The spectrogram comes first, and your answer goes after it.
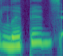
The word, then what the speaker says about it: lipid: Now let's look at some important terms related to lipids and their pronunciation. First, lipid. It's pronounced lip-id with a short I sound and the stress on lip.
